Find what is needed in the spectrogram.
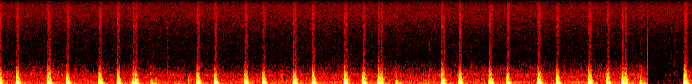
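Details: Heart auscultation of premature ventricular contractions (ventricular extrasystoles): low heart sounds with an irregular rhythm, early beats breaking the regular spacing, then a pause.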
